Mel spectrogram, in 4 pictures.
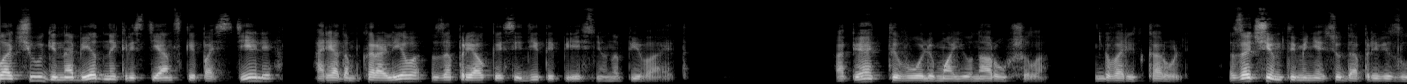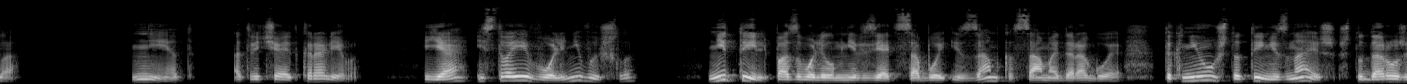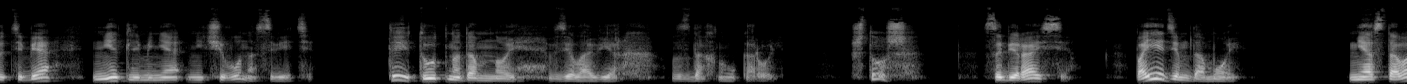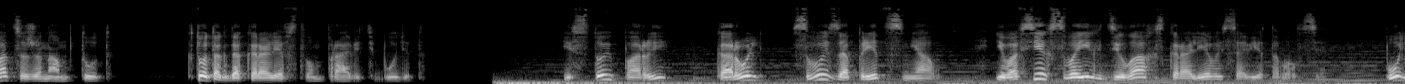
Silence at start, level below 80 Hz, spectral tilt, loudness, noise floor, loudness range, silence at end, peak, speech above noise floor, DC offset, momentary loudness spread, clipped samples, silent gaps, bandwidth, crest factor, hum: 0 s; -42 dBFS; -4.5 dB/octave; -20 LUFS; -87 dBFS; 8 LU; 0 s; -2 dBFS; 67 dB; under 0.1%; 16 LU; under 0.1%; 2.84-3.10 s; 14.5 kHz; 18 dB; none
